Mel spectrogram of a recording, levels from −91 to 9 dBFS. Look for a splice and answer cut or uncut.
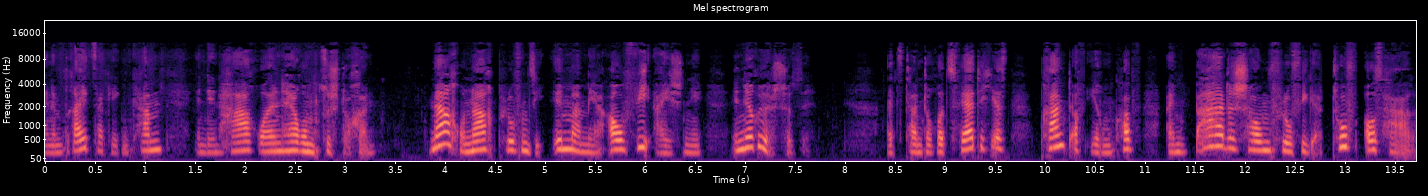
uncut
